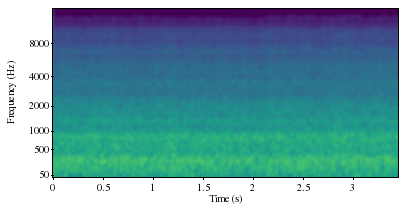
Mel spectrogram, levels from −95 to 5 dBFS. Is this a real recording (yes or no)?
no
